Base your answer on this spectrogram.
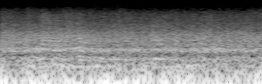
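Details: Brief stretch of honey bee colony noise during a hive inspection where queen cells are spotted, the keeper unsure whether a swarm is coming; a heavy low drone that pulses slightly in volume.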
